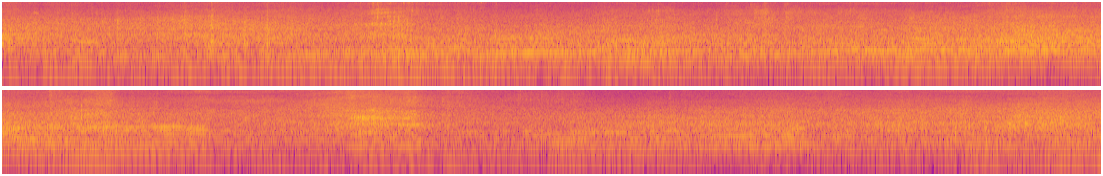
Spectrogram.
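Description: Racing car engines roar and whine around a track outdoors.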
